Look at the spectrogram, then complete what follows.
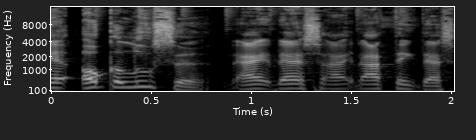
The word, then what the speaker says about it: Okaloosa: involving aala is that how you say it Okaloosa that's I think that's how you say it Okaloosa County sheriff's deputies in Fort Walton Beach Florida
